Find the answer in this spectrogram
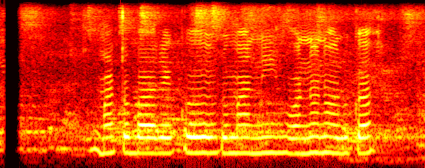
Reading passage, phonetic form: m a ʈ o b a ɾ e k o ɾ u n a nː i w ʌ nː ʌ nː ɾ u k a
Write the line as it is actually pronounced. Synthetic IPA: m a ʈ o b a ɾ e k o ɾ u m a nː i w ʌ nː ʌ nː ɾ u k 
